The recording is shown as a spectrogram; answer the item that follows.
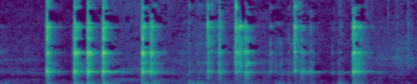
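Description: A Luxardo cherry being muddled in a glass for an Old Fashioned cocktail: close, sharp glassy clinks, about ten taps in quick irregular clusters, with short gaps between them.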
